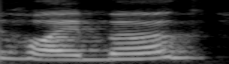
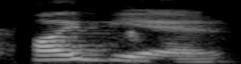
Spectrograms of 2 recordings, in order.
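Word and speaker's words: Højbjerg: will happen right with hyberg everyone will be like hyberg hyberg hyberg because nobody corrected them in the first time and said H beer um yeah pronounce it like it's supposed to be to pronounce you oh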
